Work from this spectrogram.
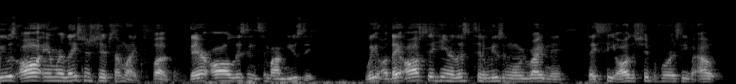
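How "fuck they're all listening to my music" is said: normal talking voice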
